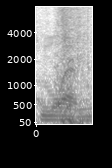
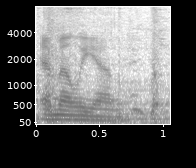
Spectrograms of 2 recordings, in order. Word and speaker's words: Mlem: And I'm kind of mean to Claire for doing this, but she could not pronounce Mlem when she saw it. She just kept calling MLM. She's like, "That's not a word."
